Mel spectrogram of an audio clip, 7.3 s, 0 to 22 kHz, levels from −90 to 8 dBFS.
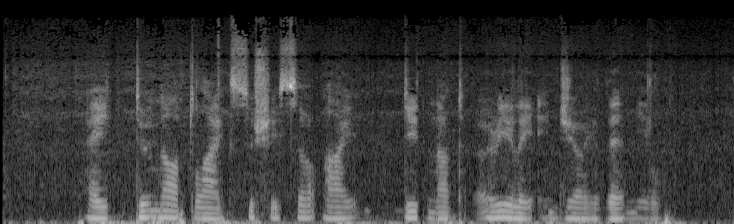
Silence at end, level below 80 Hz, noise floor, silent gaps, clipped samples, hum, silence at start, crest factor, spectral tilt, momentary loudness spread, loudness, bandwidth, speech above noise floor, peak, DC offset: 0.15 s; -40 dBFS; -50 dBFS; none; under 0.1%; none; 0.05 s; 26 dB; -3.5 dB/octave; 20 LU; -24 LUFS; 16 kHz; 25 dB; 0 dBFS; under 0.1%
